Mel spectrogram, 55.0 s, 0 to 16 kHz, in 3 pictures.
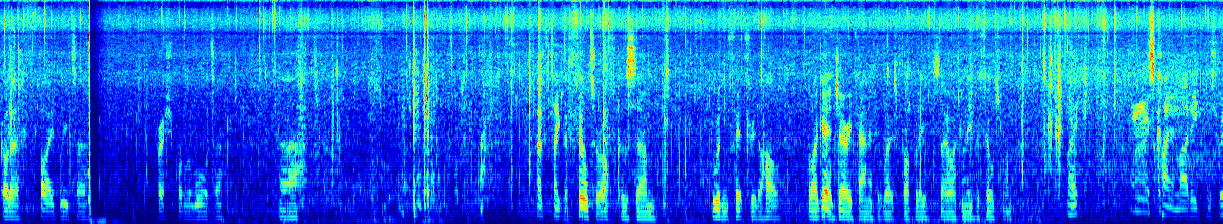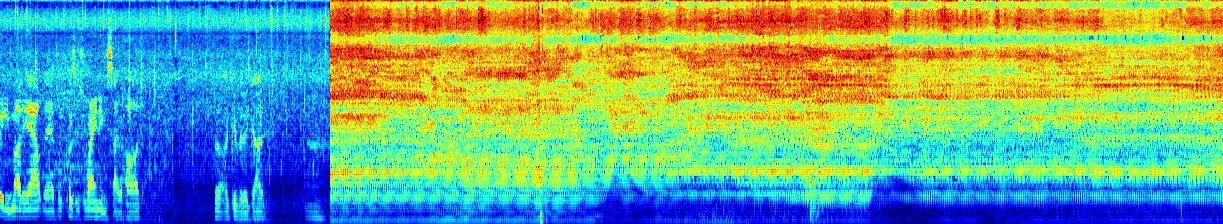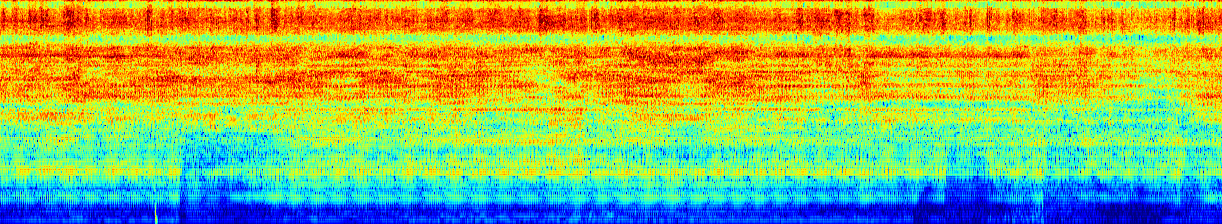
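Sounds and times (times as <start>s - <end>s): pressure washer running: 8.0s - 10.0s, 16.0s - 16.3s, 17.0s - 20.4s, 23.3s - 55.0s.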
